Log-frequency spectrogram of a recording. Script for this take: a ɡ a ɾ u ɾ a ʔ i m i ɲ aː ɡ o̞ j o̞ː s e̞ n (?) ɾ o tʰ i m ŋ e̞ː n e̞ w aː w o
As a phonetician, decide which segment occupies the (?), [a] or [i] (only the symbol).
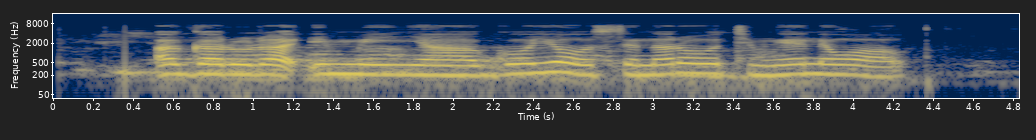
a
